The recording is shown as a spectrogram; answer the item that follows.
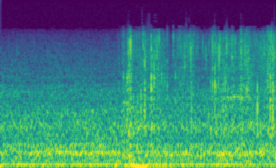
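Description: Bubble wrap crinkling faintly as it is handled and unrolled, starting about a second in.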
